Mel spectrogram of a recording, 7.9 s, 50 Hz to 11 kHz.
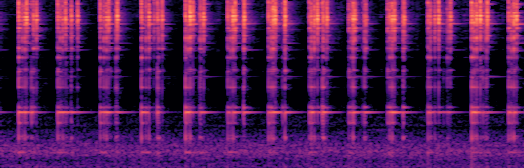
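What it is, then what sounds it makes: Stainless steel mug. A small, empty stainless steel mug, held bottom-out, is tapped with the fingertips and nails in quick clustered bursts. Each burst gives bright metallic clicks with a short ring near 1.2 kHz over a soft background hiss.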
